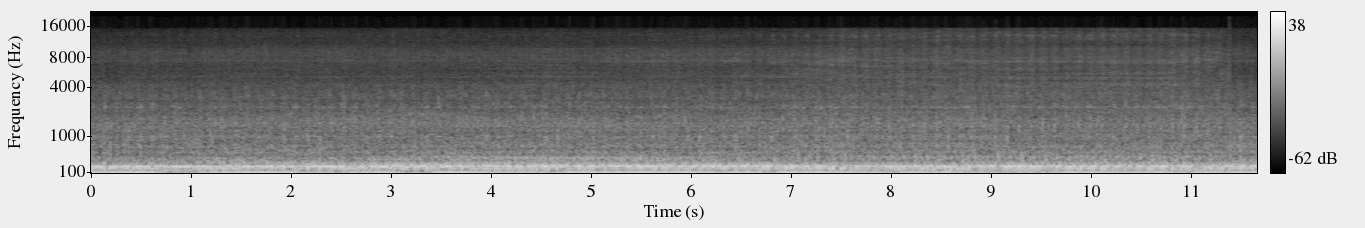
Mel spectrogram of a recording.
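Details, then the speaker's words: 1992 Honda Accord CB7 track build, first start after engine install and custom wiring harness, running essentially open header; loud, raw steady idle with deep even thrum and throaty bark, no misses or knocks; healthy. "so I'm just stepping back right now because it is really loud because it is basically like open header right now oh yeah there you go it's idling yeah"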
